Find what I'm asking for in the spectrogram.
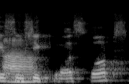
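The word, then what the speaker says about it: SushiXSwap: I'm not sure if I'm pronouncing correctly. Hopefully I am. But it's actually Sushi Cross Swaps, but yeah. – Sushi Cross Swap. Yeah, see, I knew I wasn't getting it right.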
